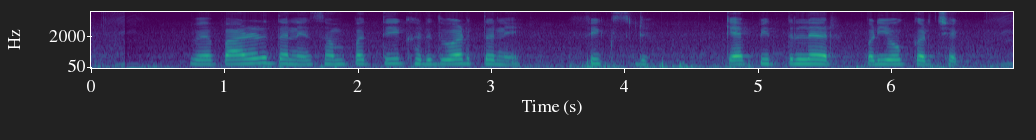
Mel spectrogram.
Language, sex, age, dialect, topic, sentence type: Magahi, female, 25-30, Northeastern/Surjapuri, banking, statement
